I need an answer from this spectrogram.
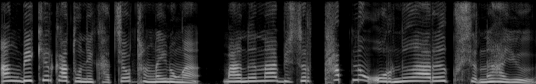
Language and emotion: Bodo, fearful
